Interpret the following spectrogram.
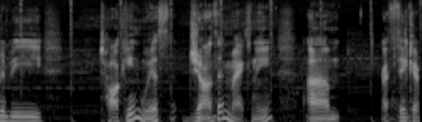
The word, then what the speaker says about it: Machnee: Today we're going to be talking with Jonathan Machnee. I think I pronounced that correct.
